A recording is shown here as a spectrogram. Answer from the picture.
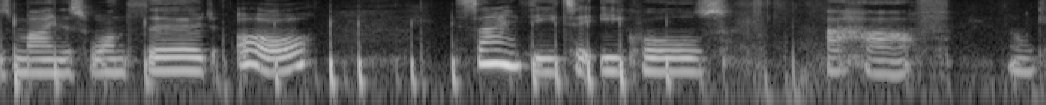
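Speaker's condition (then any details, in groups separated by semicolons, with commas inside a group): No condition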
